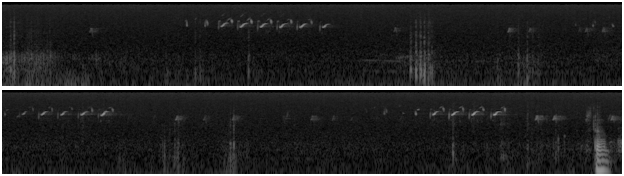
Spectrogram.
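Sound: bird calling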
